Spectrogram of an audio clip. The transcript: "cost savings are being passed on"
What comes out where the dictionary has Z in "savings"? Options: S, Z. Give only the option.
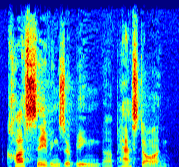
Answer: Z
